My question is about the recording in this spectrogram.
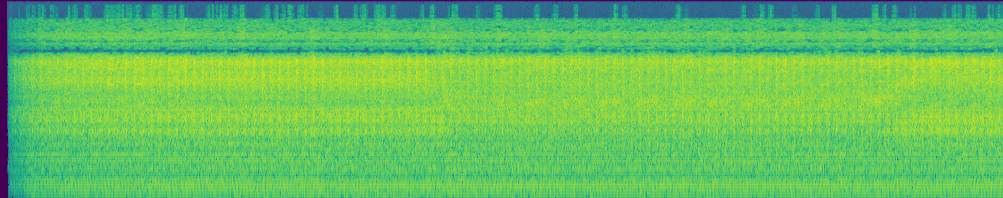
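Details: Toyota Tacoma manual at cold start idle: thin steady squeak over uneven light knock/rattle, changing when clutch pedal is pressed and released; goes away at normal operating temperature; cause not yet traced.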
